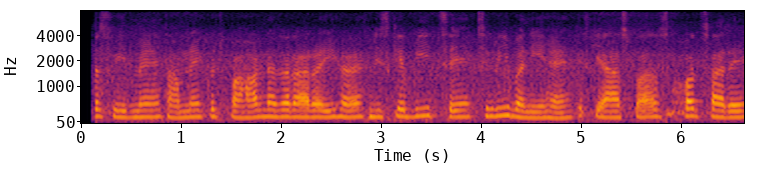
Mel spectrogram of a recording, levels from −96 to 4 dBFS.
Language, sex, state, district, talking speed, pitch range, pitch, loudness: Hindi, male, Jharkhand, Sahebganj, 170 wpm, 160-190 Hz, 175 Hz, -24 LUFS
